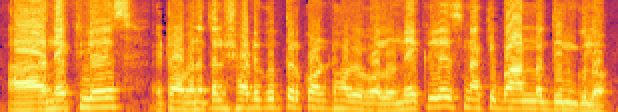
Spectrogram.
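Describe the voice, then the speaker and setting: A young man runs a live exam-prep lesson, firing quick questions at his viewers and reading their answers aloud. His voice sits a little high for a man, and he keeps a steady teaching rhythm. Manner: quizzing viewers, reading out comments. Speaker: admission coaching teacher.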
